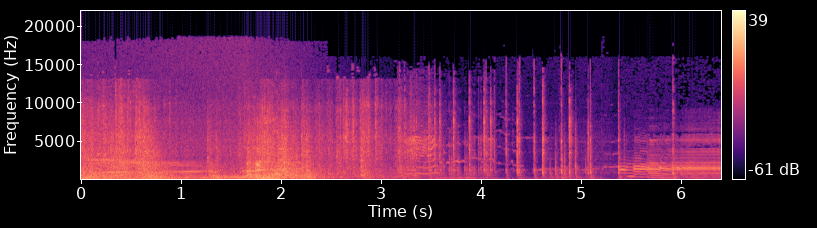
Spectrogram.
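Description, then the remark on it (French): A home's door being unlocked on returning from holiday: scraping and jingling, then a quick run of sharp metallic clicks and clacks, ending in a drawn-out, wavering creak-like whine. “Ouais, attends, je déverrouille la porte.”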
